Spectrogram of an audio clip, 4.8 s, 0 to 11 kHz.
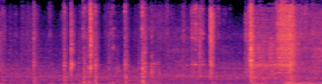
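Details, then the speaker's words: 1978 Ford F150 with a 351 V8 and automatic transmission, cold start with the gauge showing completely cold: brief crank catches almost at once and settles into a steady, even low rumble; starts cleanly without hesitation. "That's how easy it starts. And you can see that gauge. It's completely cold."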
